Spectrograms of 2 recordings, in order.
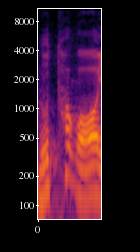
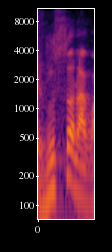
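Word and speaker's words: Luther: 그래서 마틴 루터 그러니까 이제 그 동네는 이제 독어 발음으로 따지면 루터고 영어식 발음은 이제 루서라고 하는 거야.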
